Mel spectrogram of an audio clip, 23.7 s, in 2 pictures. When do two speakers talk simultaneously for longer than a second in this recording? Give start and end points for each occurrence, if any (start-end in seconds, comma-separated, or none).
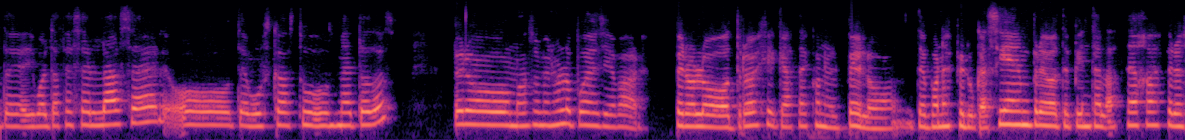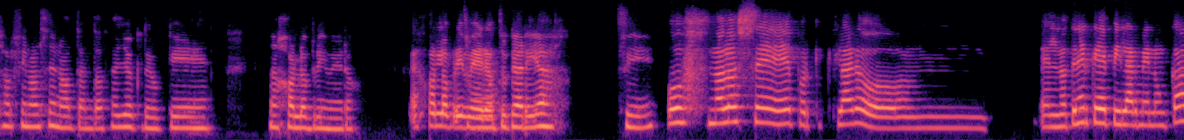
none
